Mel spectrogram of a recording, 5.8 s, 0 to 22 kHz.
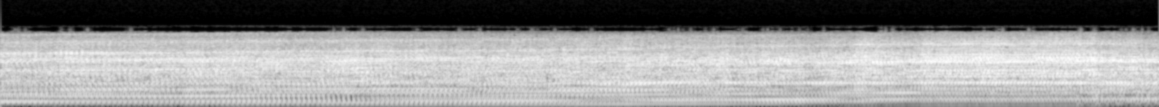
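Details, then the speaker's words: Honda VFR V4 motorcycle held at about 6,500 rpm: buzzy, slightly uneven note with some sputtering; choppy at high rpm, owner unsure if all four cylinders are firing. "so that was about 6 500 rpms definitely a little choppy uh you can hear a little bit of sputtering in there"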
